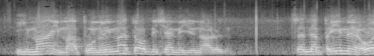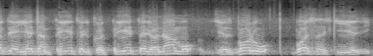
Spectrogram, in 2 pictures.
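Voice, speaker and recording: Using a normal speaking voice, a man talks at a fairly quick pace with a fairly high pitch and ordinary pitch variation. His loudness is very even, with light background noise. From Sandžak, Serbia (village Glogovik near Novi Pazar); Serbia. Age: 30s. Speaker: café owner and gusle singer. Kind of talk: interview. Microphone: old recording.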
